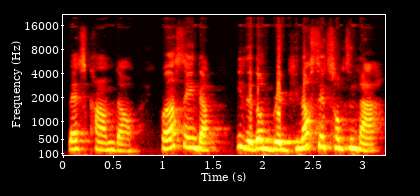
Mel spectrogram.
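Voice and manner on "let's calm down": soft, slow calming words; calming hush. Retold or imitated. Hushing her friend Wale to calm down, softer and slower. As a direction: soothe a friend quietly. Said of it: "I was still saying to Wale".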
